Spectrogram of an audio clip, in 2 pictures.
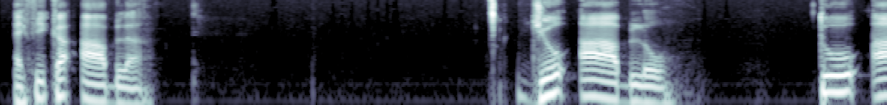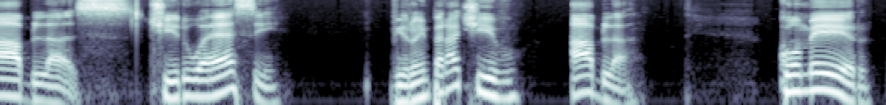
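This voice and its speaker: A man teaching a language class, explaining slowly and repeating each step, with casual friendly asides to his students. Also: fairly high pitch, dark tone, no room sound, studio quality. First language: Portuguese. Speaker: Spanish teacher. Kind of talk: online class lecture.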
